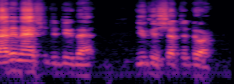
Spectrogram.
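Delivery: mock dry deadpan, flat, dead serious. Retelling a woman's reply to having the door held: imitating a deadpan delivery. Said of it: "she said it with a straight face".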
